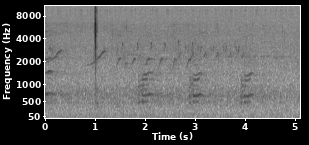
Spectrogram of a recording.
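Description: Birds calling: a repeated low call with several tones, roughly once a second, with short rising chirps between the calls. A single sharp click about a second in.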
